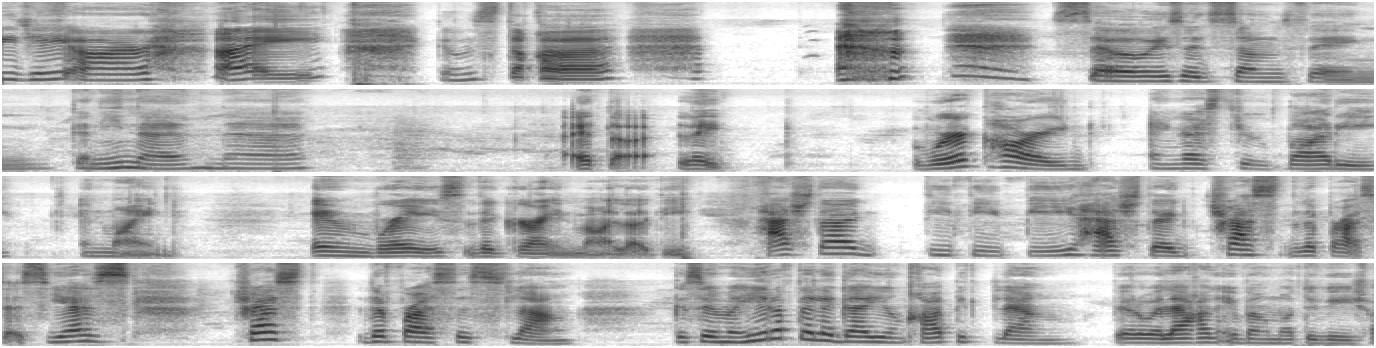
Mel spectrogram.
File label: Motivational Words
